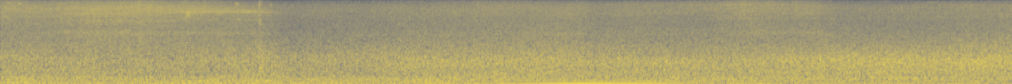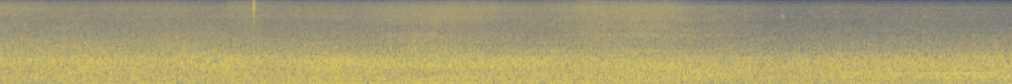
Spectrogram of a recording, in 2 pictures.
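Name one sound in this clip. Passing cars whoosh by one after another.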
